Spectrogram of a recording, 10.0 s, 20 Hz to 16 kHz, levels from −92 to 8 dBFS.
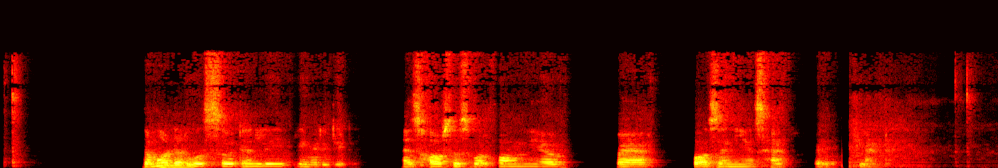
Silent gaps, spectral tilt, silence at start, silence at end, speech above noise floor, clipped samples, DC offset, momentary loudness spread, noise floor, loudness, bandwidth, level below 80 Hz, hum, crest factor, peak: none; -4 dB/octave; 0.1 s; 1.05 s; over 71 dB; under 0.1%; under 0.1%; 17 LU; under -90 dBFS; -19 LUFS; 11.5 kHz; -72 dBFS; none; 18 dB; -2 dBFS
